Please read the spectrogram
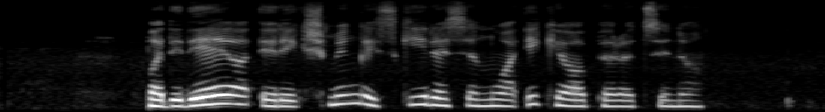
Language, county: Lithuanian, Kaunas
